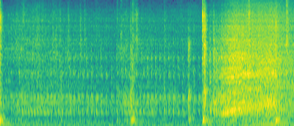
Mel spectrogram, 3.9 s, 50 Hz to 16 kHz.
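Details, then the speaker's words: 1955 Ford F-100 short bed with an original V8 (believed 256), three-speed column shift and push-button start: with the key on, a few clicks, a thump, then a steady airy whoosh as the old heater fan blows dust out; the blower works normally. "yep I need the fan work woo blowing some dust out here so yep the old fan works which is awesome"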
